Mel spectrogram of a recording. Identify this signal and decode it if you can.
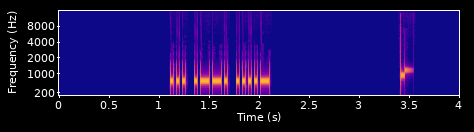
Morse code, heard as a keyed tone, about 40 wpm, 700 Hz. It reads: SP4
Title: Callsign Prefixes for Top 25 DXCC - 40wpm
